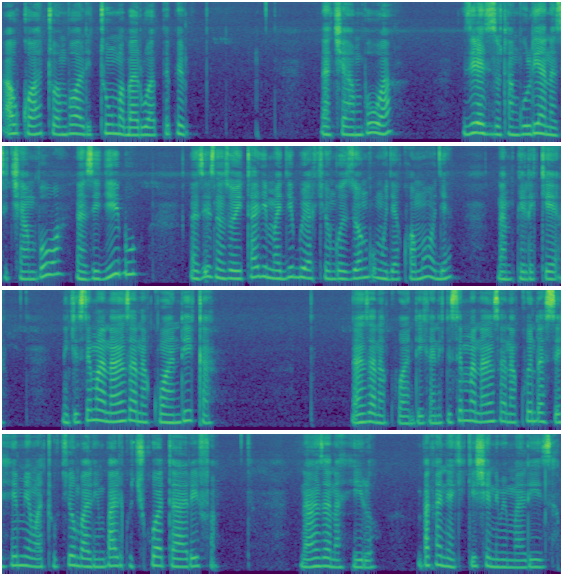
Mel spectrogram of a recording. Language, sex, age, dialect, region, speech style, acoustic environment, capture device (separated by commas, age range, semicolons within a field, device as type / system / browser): Swahili, female, 25-34, Tanzania - Dar es Salaam, Tanzania, relaxed, silence, mobile / Linux / Chrome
